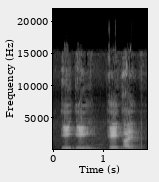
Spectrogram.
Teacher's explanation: जीभ का आगे का भाग सक्रिय होता है। या फिर जीभ के आगे का भाग का प्रयोग किया जाता है। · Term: अग्र स्वर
